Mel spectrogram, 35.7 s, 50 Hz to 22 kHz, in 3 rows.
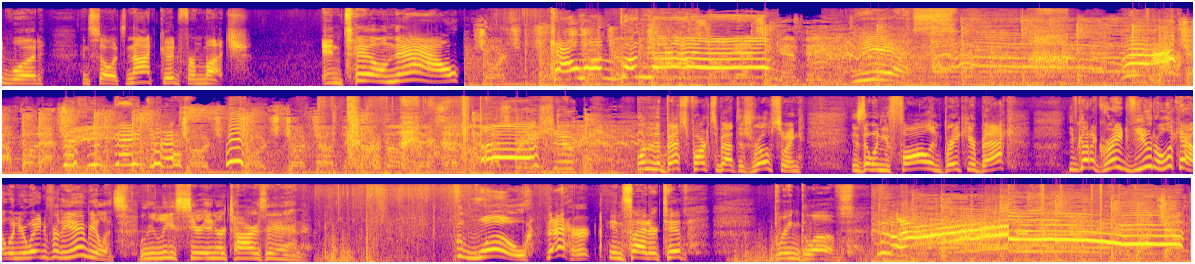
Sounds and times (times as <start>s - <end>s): Speech: 0.0s - 2.5s, 3.2s - 4.6s, 5.5s - 7.7s, 8.5s - 9.3s, 18.3s - 22.0s, 22.6s - 27.0s, 28.4s - 30.8s, 31.5s - 32.4s.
